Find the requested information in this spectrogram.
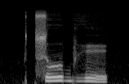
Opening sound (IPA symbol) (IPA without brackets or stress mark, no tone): t͡s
